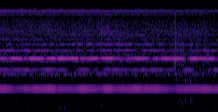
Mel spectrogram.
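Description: A flute holding one long steady note, played softly.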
